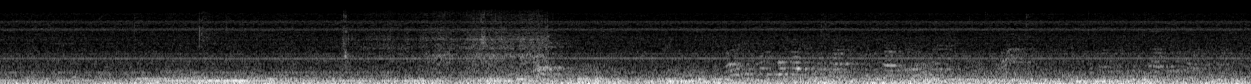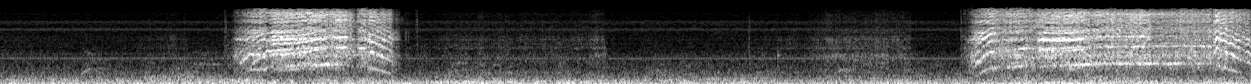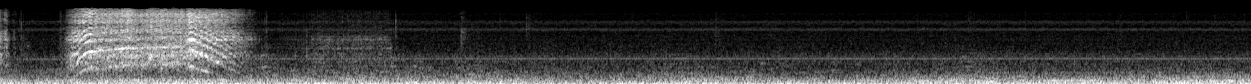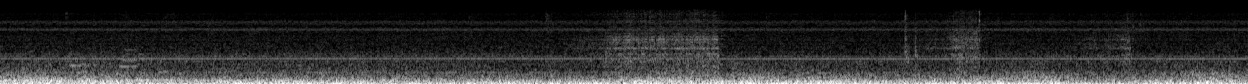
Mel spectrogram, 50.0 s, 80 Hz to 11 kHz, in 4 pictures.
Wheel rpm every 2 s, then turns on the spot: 0, 0, 20, 0, 0, 0, 0, 70, 60, 10, 10, 150, 130, 110, 10, 0, 0, 0, 0, 0, 0, 10, 10, 0, 0.
4-6 16-18 28-30 42-46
